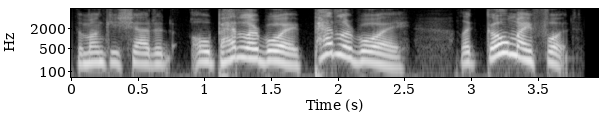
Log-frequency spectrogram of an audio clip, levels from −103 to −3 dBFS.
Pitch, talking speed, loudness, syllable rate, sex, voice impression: 220 Hz, 180 wpm, -18 LUFS, 5.1 syllables/s, female, feminine, adult-like, middle-aged, slightly thin, slightly tensed, slightly powerful, bright, slightly soft, clear, fluent, cool, refreshing, sincere, slightly calm, friendly, reassuring, slightly unique, slightly elegant, slightly sweet, lively, strict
